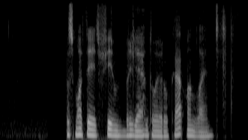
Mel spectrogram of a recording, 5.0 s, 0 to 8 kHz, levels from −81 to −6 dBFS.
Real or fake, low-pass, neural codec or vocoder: fake; 7.2 kHz; codec, 16 kHz, 0.8 kbps, ZipCodec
